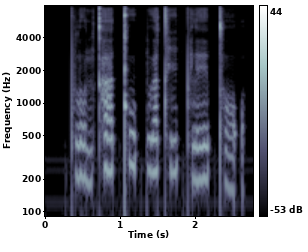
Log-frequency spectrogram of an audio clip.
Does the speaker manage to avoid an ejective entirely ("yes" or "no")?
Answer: yes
